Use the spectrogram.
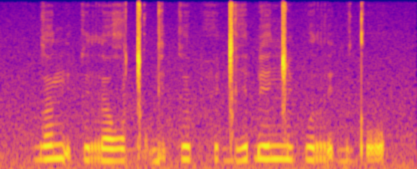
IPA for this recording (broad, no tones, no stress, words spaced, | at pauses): ɡœŋḛ kʏrœʁʷəɡ͡ǀɔ̰ ɡḛkøp hʏɡ͡ǀe ɓeŋ͡ǀy pʊrḛɡ͡bʏ kʼo̰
